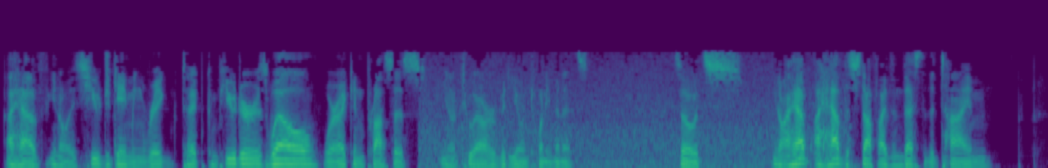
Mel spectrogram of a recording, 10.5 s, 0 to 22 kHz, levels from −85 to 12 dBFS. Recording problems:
garbled, watery; slightly; nothing above 6 kHz
hiss; noticeable; from 4 to 8.5 s; 15 dB below the speech

